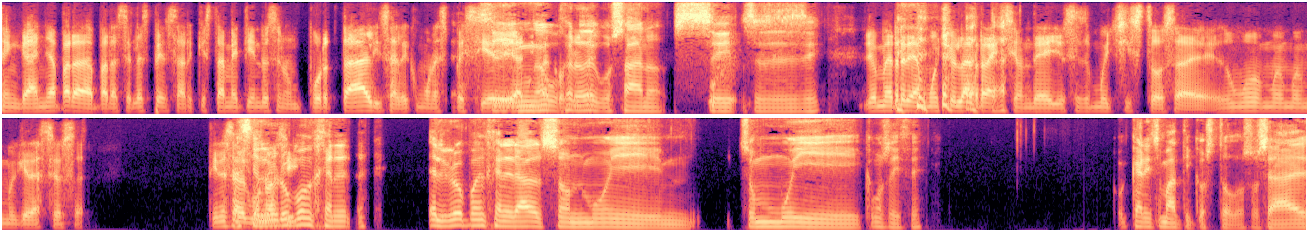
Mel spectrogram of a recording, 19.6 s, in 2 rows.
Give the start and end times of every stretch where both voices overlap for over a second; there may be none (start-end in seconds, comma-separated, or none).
3.4-4.6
